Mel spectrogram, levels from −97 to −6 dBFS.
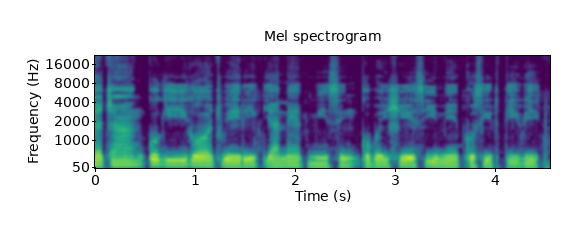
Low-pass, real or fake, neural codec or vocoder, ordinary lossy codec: none; real; none; none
